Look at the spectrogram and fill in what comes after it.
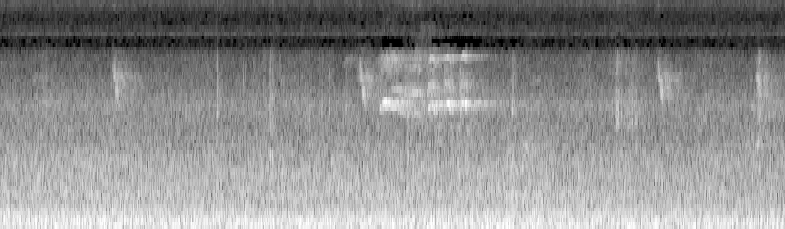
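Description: Quiet outdoor ambience: a faint low rumble with scattered short bird chirps, the clearest a brief run of chirping about four seconds in.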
